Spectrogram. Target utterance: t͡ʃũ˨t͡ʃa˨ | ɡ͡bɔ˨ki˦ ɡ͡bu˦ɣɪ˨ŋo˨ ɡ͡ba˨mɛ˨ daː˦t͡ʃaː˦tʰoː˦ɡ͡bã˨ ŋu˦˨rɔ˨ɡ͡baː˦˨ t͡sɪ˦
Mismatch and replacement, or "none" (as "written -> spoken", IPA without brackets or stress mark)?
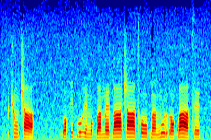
none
